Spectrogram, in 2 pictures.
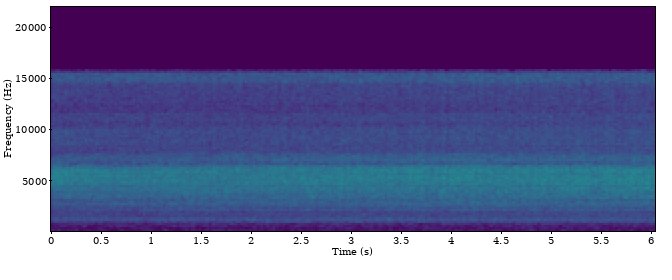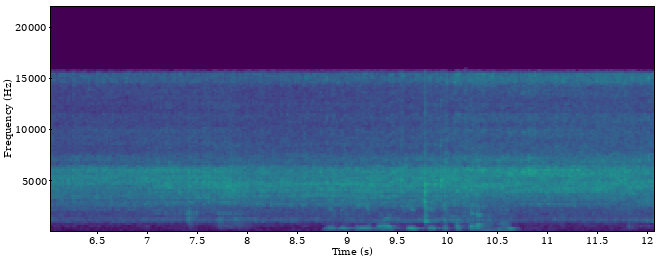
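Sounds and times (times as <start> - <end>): chicken sizzling in a pot: 0.0 - 12.0.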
